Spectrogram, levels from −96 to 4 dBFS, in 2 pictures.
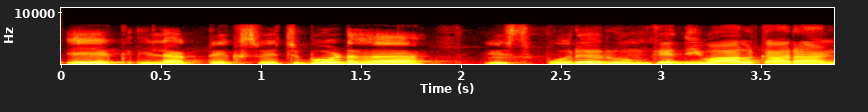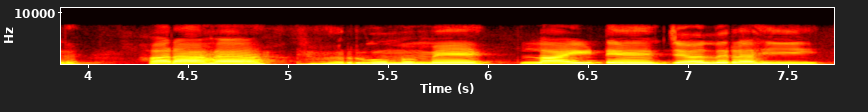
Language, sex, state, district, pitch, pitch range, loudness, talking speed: Hindi, male, Jharkhand, Garhwa, 225 Hz, 215-235 Hz, -14 LUFS, 145 wpm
